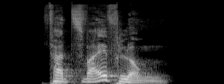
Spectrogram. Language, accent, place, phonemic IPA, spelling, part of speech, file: German, Germany, Berlin, /fɛɐ̯ˈt͡svaɪ̯flʊŋ/, Verzweiflung, noun, De-Verzweiflung.ogg
- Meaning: desperation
